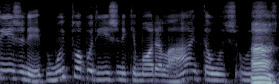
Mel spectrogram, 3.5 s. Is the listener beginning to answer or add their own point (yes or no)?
no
